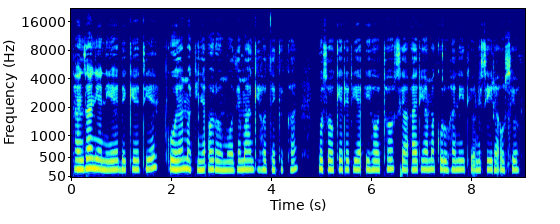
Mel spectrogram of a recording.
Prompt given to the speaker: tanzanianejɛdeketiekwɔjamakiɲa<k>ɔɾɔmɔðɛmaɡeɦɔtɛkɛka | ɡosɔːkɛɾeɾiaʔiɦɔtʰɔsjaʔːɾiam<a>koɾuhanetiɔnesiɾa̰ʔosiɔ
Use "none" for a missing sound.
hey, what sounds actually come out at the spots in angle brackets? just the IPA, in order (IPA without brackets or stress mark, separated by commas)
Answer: ʔ, a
